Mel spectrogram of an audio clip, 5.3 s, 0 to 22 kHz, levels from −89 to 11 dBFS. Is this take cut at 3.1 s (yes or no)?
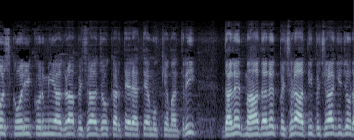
no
